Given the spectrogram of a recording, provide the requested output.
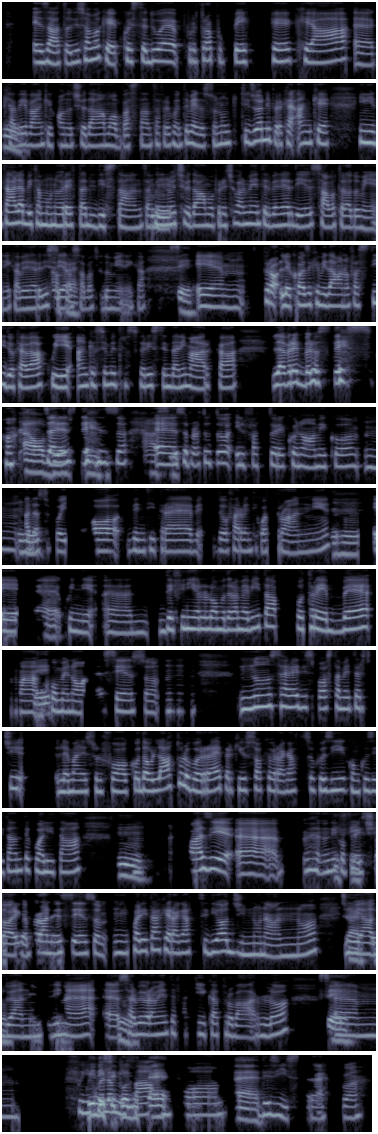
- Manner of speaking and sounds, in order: "vedevamo" said as "vedamo"; tapping; "vedavamo" said as "vedamo"; laughing while speaking: "stesso, ceh, nel senso"; "cioè" said as "ceh"; chuckle
- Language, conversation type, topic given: Italian, advice, Dovrei accettare un trasferimento all’estero con il mio partner o rimanere dove sono?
